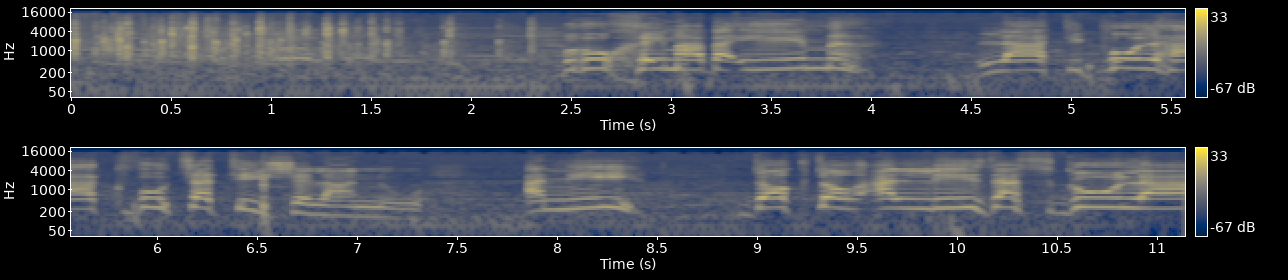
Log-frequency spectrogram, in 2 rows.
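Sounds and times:
crowd applauding: 0.0 - 2.7
speech: 2.4 - 11.1.

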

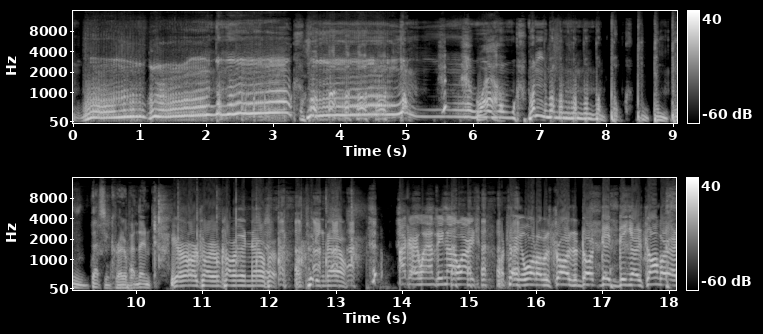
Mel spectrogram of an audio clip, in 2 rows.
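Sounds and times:
voice imitating a supercar engine roar: 0.0 - 5.2
laughter: 1.5 - 7.8, 10.6 - 18.1
speech: 3.5 - 5.1, 6.6 - 8.5, 9.4 - 18.1.

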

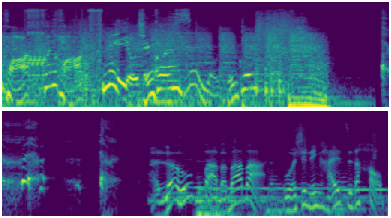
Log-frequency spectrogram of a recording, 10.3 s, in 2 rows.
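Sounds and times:
speech: 0.1 - 3.7, 7.2 - 10.3
child coughing: 5.0 - 6.9.

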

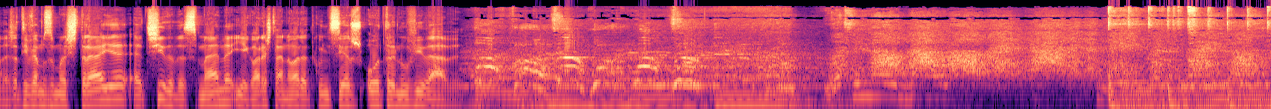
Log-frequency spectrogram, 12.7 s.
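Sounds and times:
speech: 0.0 - 6.1
concert audience crowd cheering: 4.6 - 12.6.

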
